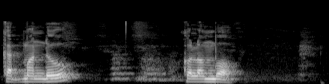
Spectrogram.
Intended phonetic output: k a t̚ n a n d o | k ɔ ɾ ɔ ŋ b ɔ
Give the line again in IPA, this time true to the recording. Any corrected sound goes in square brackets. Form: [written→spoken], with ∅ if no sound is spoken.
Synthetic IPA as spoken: k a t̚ [n→m] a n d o | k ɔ [ɾ→l] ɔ [ŋ→m] b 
